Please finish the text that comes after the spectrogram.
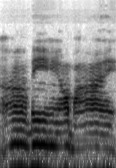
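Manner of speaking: very slow, very soft, low cartoon dog drawl. Describing how a cartoon character talks, imitating a cartoon character. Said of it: "he kind of talk like this".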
